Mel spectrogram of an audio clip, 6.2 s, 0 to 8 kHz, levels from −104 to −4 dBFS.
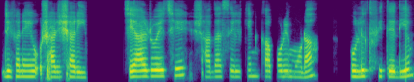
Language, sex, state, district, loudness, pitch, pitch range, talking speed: Bengali, female, West Bengal, Jhargram, -16 LUFS, 205 Hz, 200-220 Hz, 125 wpm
